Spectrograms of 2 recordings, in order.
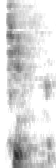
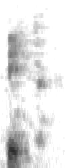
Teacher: these two sounds are contrastive from each other only in the voicing feature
